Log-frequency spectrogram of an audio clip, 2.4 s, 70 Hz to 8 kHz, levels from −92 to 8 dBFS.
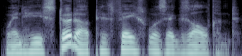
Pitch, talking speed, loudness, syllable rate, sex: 100 Hz, 200 wpm, -18 LUFS, 4.3 syllables/s, male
